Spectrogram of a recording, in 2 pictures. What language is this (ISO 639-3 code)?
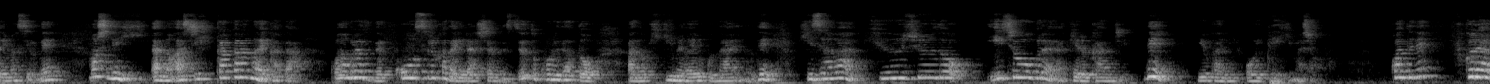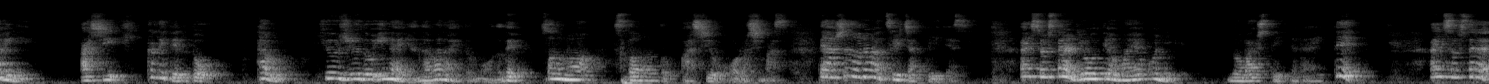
jpn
